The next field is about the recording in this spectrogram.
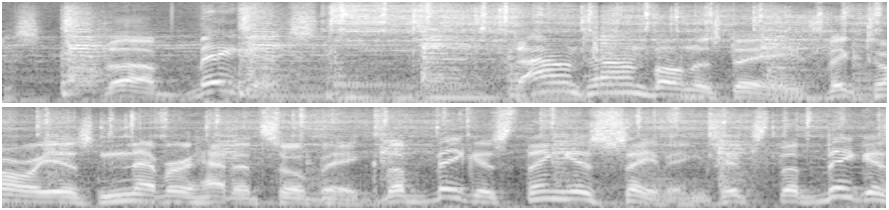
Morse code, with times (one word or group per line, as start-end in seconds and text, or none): none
